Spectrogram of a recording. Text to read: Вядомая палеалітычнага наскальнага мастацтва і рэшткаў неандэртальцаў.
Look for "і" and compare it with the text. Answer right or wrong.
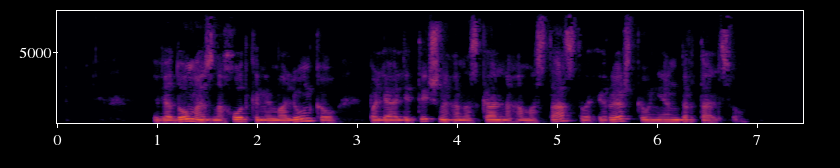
right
